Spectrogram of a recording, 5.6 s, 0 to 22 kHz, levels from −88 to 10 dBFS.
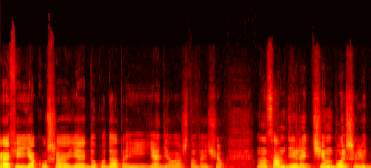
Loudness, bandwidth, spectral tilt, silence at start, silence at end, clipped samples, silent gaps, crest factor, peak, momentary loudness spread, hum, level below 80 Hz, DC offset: -24 LUFS; 17.5 kHz; -5.5 dB/octave; 0 s; 0 s; under 0.1%; none; 22 dB; -2 dBFS; 11 LU; none; -52 dBFS; under 0.1%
